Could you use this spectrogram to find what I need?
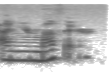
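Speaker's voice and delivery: breathless whisper of a firm mother; whispered mom. Retold or imitated. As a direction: drop to a whisper, mock-stern. Mom insisting on seeing wound.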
